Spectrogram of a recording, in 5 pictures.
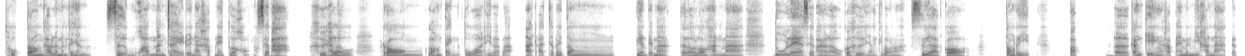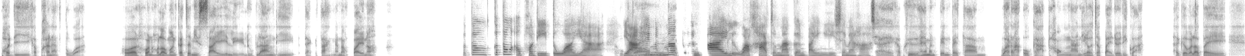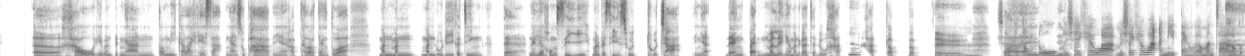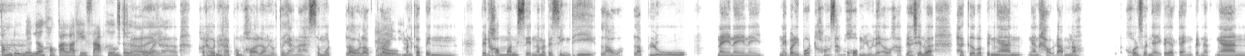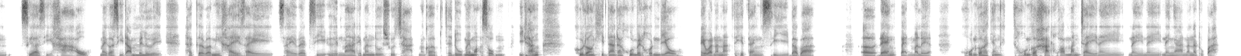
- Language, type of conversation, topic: Thai, podcast, การแต่งตัวส่งผลต่อความมั่นใจของคุณมากแค่ไหน?
- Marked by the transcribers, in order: other background noise; other noise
